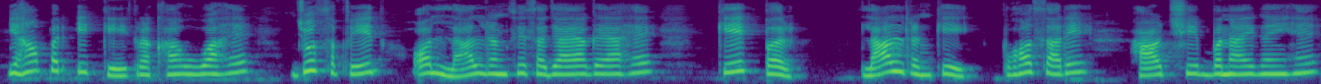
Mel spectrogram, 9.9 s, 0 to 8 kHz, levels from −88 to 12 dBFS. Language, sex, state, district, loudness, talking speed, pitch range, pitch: Hindi, female, Jharkhand, Sahebganj, -16 LUFS, 170 wpm, 240-300 Hz, 255 Hz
